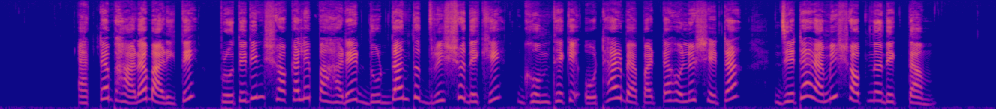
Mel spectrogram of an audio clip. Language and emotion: Bengali, happy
